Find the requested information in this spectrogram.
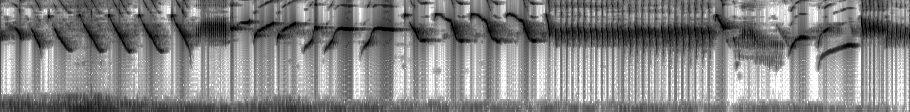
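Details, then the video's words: Young canary learning to sing, starting long rolls: series of downslurred whistled notes repeated rapidly, then a long buzzy trill and a fast rattling roll, with a low rumbling background hum. "KENARI PAUD BELAJAR BUNYI SUARA MULAI NGEROLL PANJANG"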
